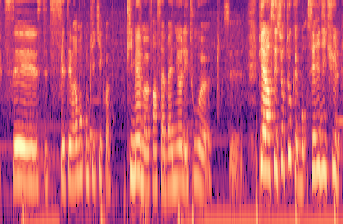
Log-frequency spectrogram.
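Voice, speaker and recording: A woman from France giving a casual, chatty film debrief, laughing often and filling pauses with hesitations. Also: mid-range voice, darkish tone. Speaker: film reviewer. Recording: faint music behind.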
